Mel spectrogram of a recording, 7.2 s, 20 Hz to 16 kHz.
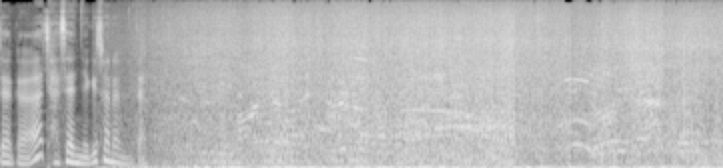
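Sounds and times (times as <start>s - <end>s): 
speech: 0.0s - 3.8s
Pacific ocean surf breaking at Huntington Beach California: 1.0s - 7.2s
faint indistinct voices murmuring: 1.5s - 7.2s.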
